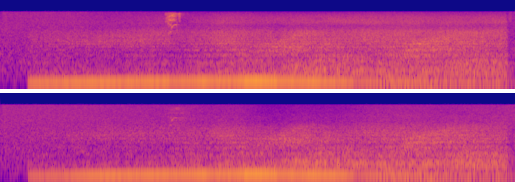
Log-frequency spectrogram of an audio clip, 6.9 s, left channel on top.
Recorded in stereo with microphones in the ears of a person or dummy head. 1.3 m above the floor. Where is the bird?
80° left, 1.3 m.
